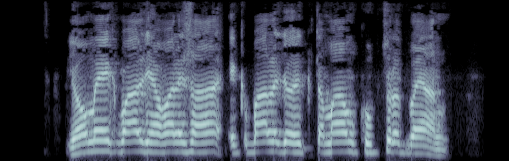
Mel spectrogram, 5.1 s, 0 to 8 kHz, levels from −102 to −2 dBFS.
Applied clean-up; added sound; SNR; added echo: none; none; none; none.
